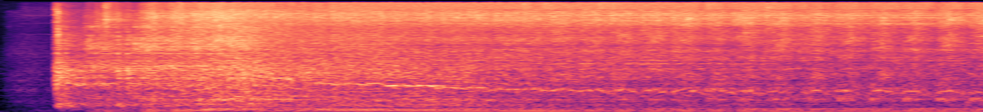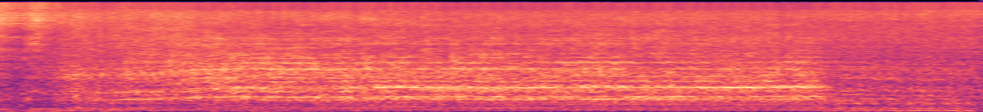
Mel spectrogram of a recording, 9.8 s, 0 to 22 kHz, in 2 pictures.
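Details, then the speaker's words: Classic 1980s Porsche flat-six barn find unused 16 years, throttle operated by hand at the engine after a disconnected pedal: revs lumpy and uneven with beats dropping out; a few cylinders missing, fuel system suspected. "is that all cylinders firing not quite not quite there's a few missing it's a little bit Missy"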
